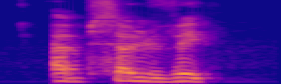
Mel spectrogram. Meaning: inflection of absoudre: 1. second-person plural present indicative 2. second-person plural imperative
- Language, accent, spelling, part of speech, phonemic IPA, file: French, Canada, absolvez, verb, /ap.sɔl.ve/, LL-Q150 (fra)-absolvez.wav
